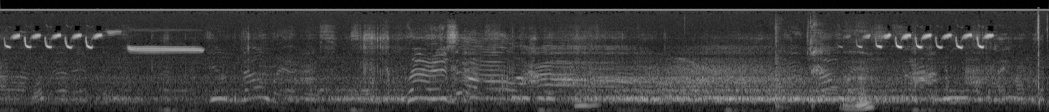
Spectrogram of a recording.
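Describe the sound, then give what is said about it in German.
Yellowhammers sing rapid runs of short, high, repeated notes, heard clearly at the start and again near the end over a steady background murmur, with other faint sounds in between. “Habt ihr die Vögel gehört? Ja. Wisst ihr, was das für Vögel sind? Nein. Keine Ahnung, könnten Meisen sein. Ich hab's mit einem Vogelkundler gecheckt, das sind Goldammern.”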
